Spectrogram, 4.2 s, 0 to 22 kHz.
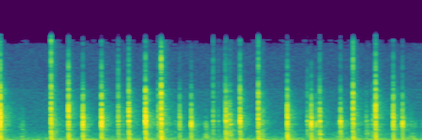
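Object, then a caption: Wooden tabletop. Long red acrylic nails tap rapidly on the large solid wooden tabletop of a dining table, making 23 quick, crisp clicks in about four seconds. Each tap is bright and sharp, with almost no low end, and dies away instantly with no ring.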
